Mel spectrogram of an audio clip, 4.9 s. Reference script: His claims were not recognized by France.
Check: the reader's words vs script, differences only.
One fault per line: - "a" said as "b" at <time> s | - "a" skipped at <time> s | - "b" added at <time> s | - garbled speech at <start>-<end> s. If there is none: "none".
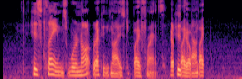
- garbled speech at 3.4-4.1 s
